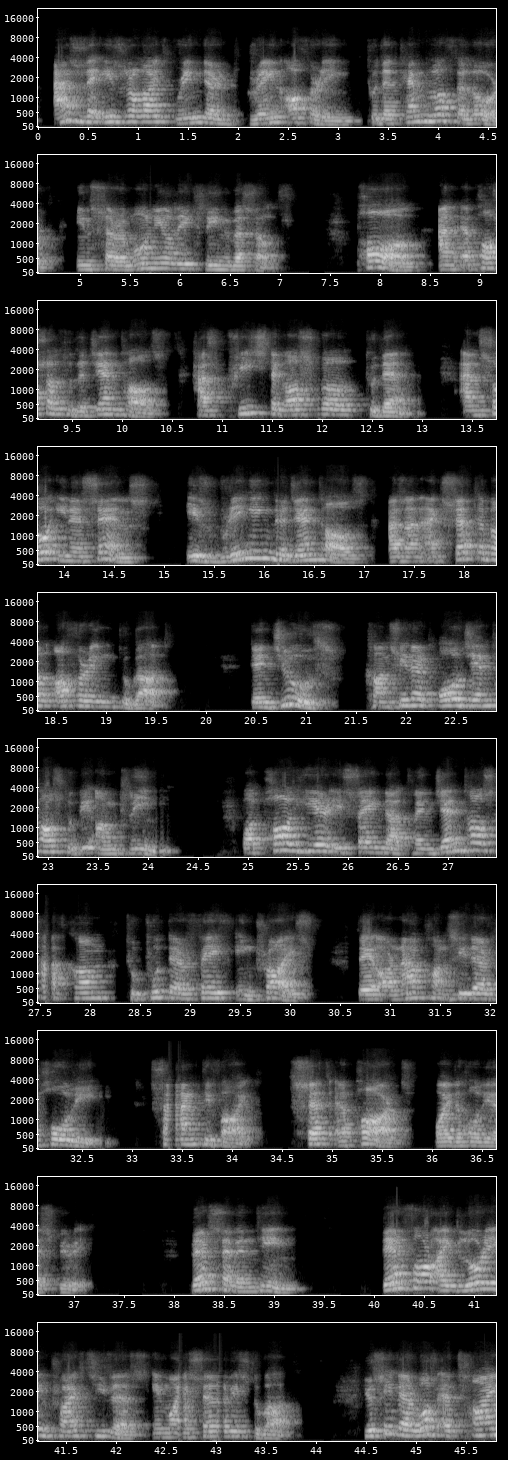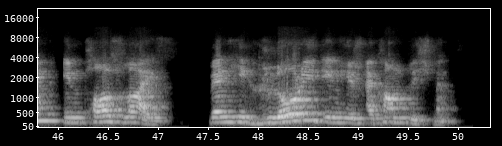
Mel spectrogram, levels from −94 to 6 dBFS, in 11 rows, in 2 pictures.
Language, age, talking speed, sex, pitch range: English, 50-69, 130 wpm, male, 150-205 Hz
